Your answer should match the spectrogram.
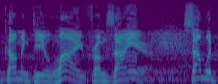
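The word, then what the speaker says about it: Zaire: how had coel coming to you live from zier some would pronounce it zir they're wrong it got big laughs and then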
